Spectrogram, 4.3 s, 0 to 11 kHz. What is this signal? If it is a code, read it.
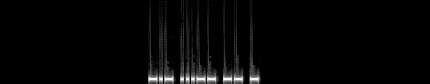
Morse code, heard as a keyed tone, about 46 wpm, 700 Hz. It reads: K3MT
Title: USA Call Signs - 4 Characters - Repeated 2x - 45wpm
